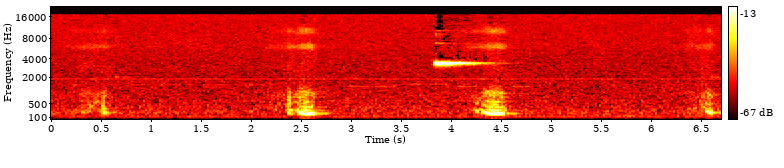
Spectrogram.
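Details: A tiny pet Chihuahua snoring like an old man: rhythmic, rasping breaths about every two seconds, one with a sharp whistling squeak, in a quiet indoor room.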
